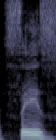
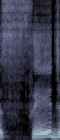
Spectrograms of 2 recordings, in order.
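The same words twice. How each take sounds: First: सेज as sez, ending in z; buzzing z closing सेज; correct says pronunciation. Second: सेज as sej, ending in j; hard j closing सेज; mispronounced says. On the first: Teacher modelling the right ending, सेज as sez with a z. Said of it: "बल्कि ये सेज है". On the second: Teacher showing the wrong ending, सेज as sej with a j. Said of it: "तो ये सेज नहीं है". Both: Shown as a demonstration.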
